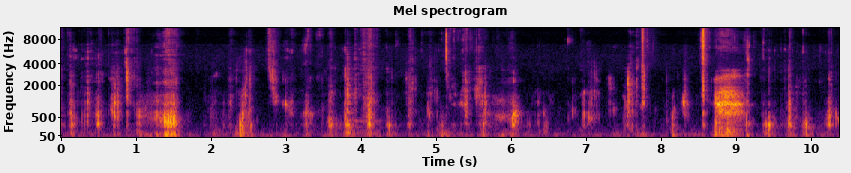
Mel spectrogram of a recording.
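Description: A woman slurps soup loudly up close.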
